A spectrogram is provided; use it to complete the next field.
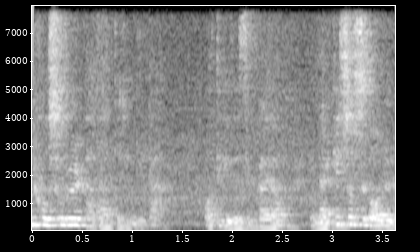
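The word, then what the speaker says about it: Narcissus: 그래서 나르시스는 영어식의 발음이고 나르키소스 하면 그리스식의 발음입니다.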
